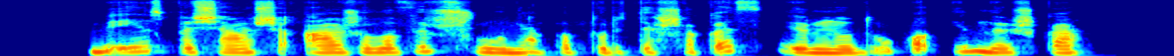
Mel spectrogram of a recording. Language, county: Lithuanian, Klaipėda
